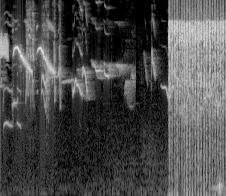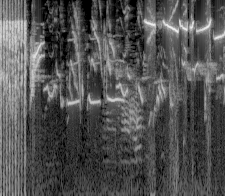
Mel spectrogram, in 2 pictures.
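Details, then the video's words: Energetic oriental magpie-robin song borrowing Asian paradise flycatcher phrases, meant as training material. Varied whistled slurs are broken by a loud harsh buzz, then high thin whistles ring out again. "Kacer Gacor Materi Burung Surga Ekor Panjang"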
